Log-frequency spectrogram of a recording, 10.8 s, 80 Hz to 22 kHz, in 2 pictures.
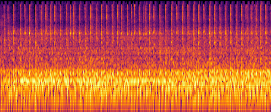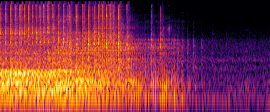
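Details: Echo PB770H backpack blower two-stroke, restarted hot after 10–15 minutes' rest with switch on, no choke: fires and buzzes rough for several seconds, then sags and dies, won't stay running hot. Cause suspected, not confirmed.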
